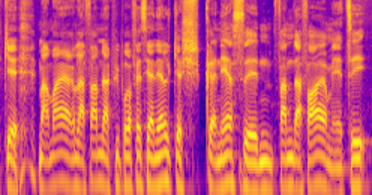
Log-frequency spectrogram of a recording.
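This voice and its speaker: A man's voice: lowish voice, fairly even intonation, normal speed. A man from Quebec with a Quebec French accent, hosting a casual podcast chat, agreeing a lot and chatting loosely. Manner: chatty, many fillers of agreement, laughs along.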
